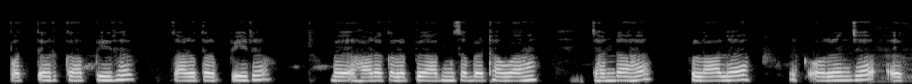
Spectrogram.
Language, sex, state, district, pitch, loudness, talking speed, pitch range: Hindi, male, Bihar, Darbhanga, 185 Hz, -14 LUFS, 165 wpm, 180-200 Hz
